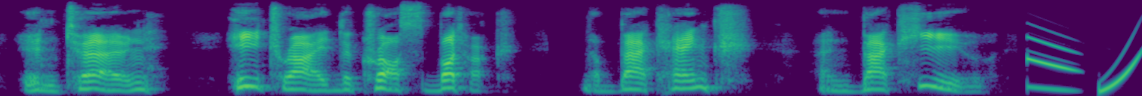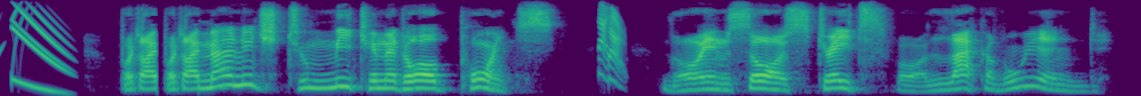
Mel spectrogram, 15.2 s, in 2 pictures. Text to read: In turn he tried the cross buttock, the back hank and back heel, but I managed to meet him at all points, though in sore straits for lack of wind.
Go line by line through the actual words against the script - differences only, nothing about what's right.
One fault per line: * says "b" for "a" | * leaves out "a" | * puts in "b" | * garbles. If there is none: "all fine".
* puts in "but I"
